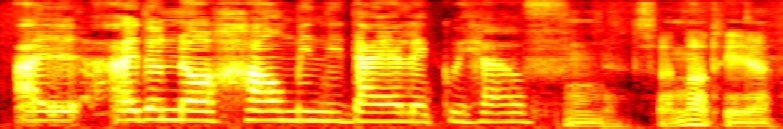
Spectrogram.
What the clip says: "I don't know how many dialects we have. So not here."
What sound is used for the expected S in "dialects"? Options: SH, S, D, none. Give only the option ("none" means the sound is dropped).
none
